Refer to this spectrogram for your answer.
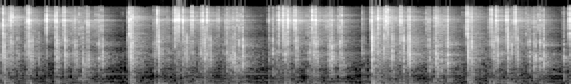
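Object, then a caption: Plastic mechanical keyboard. Fast two-handed fingertip typing on an RGB-lit black plastic mechanical keyboard with plastic keycaps. A quick, uneven stream of bright, crisp clicks and clacks, each dying almost instantly, comes in bursts separated by brief pauses.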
